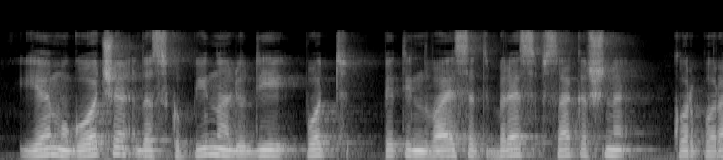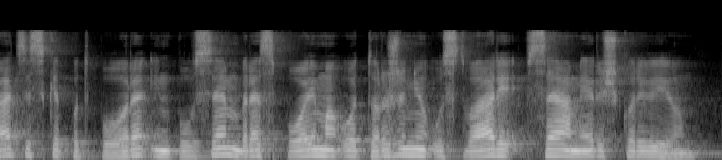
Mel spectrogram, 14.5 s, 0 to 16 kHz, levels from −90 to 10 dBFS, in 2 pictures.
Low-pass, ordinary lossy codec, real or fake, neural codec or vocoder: 7.2 kHz; none; real; none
